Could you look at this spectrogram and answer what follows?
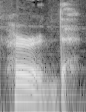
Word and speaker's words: heard: una J suave y en este caso no se pronuncia la A, así que la palabra suena como heard, pero con tu lengua lo más atrás que puedas y debe sonar como monstruo.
